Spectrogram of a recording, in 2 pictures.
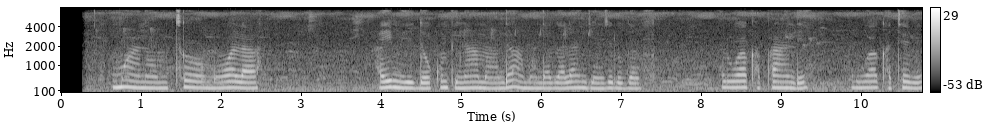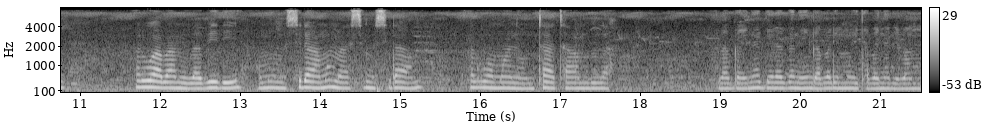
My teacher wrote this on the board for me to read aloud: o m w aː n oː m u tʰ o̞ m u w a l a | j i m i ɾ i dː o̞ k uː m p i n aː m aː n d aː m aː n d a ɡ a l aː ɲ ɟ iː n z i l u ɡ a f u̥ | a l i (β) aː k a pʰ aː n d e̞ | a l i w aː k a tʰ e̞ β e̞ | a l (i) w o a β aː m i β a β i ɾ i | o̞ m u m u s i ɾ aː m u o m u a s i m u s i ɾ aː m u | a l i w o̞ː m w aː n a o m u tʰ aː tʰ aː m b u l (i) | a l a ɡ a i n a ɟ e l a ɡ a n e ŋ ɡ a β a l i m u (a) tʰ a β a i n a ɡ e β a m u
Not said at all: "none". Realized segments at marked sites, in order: w, i, a, i

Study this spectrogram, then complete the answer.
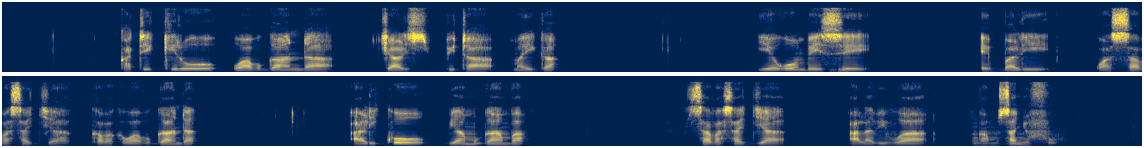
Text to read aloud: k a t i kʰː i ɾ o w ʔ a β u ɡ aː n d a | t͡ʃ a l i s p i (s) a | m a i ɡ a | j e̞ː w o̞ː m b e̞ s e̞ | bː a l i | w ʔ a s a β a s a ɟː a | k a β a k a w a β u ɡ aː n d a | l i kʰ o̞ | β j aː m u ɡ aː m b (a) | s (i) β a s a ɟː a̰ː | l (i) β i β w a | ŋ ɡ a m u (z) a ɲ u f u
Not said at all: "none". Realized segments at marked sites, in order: t, a, a, a, s

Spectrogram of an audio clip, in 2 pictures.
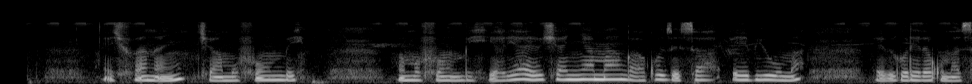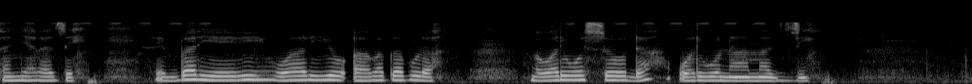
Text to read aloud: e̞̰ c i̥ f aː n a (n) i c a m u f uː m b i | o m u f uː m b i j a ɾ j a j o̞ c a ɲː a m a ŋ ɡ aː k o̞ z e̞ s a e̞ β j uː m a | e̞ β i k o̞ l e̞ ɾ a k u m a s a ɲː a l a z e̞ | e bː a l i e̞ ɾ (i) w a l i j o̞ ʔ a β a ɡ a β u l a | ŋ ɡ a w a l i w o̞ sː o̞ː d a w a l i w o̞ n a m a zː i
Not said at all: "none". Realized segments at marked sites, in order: ɲ, i

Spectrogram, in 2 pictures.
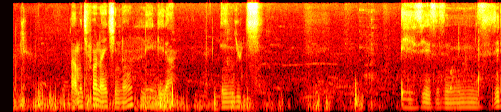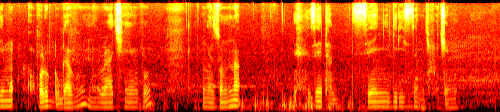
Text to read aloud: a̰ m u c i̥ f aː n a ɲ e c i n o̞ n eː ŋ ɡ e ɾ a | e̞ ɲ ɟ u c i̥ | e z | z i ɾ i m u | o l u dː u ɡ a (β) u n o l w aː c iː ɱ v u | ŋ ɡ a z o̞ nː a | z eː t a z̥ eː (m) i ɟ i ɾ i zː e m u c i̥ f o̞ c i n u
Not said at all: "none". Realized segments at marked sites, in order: v, ɲ

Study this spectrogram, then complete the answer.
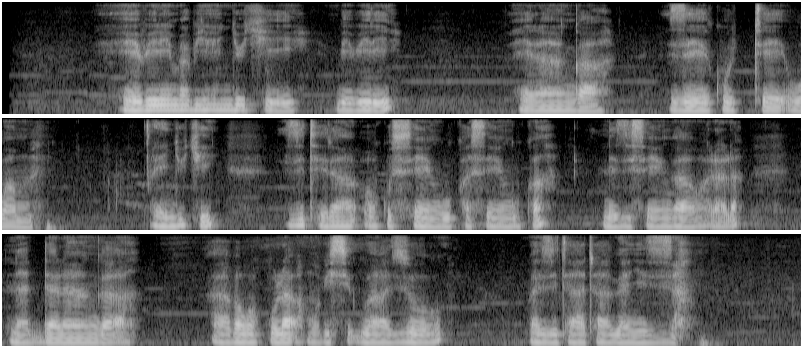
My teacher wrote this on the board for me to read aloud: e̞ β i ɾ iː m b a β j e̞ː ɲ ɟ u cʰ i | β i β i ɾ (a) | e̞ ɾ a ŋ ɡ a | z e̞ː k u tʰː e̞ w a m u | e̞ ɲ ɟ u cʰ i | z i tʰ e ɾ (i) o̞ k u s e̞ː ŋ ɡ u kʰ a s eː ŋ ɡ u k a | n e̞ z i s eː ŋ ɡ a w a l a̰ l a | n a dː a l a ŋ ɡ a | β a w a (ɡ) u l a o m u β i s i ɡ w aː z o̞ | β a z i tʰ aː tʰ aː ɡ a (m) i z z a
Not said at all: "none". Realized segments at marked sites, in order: i, a, k, ɲ

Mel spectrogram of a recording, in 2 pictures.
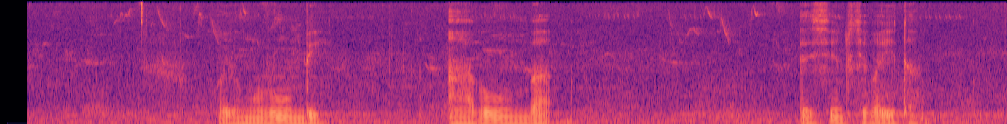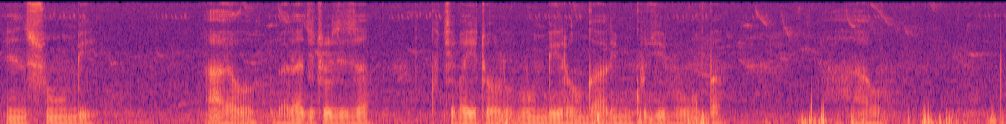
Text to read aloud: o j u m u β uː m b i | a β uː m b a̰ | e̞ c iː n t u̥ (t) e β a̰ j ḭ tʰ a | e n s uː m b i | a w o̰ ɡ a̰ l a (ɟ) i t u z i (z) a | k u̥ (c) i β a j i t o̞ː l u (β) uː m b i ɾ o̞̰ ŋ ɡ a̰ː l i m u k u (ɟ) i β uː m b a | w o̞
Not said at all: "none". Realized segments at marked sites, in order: c, ɟ, z, c, β, ɟ

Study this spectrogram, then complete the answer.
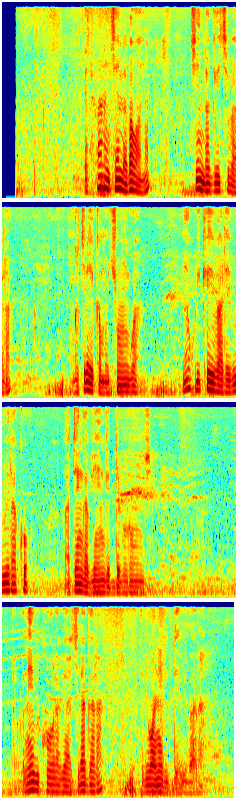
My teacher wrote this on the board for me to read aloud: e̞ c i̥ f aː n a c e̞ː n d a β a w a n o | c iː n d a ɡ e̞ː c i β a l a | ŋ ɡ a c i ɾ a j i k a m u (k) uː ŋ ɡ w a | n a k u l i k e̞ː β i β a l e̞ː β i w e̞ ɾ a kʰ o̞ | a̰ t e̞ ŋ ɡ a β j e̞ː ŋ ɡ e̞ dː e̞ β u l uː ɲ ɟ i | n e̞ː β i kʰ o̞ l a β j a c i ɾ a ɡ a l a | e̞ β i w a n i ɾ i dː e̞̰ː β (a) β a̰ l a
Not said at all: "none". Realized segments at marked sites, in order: c, i

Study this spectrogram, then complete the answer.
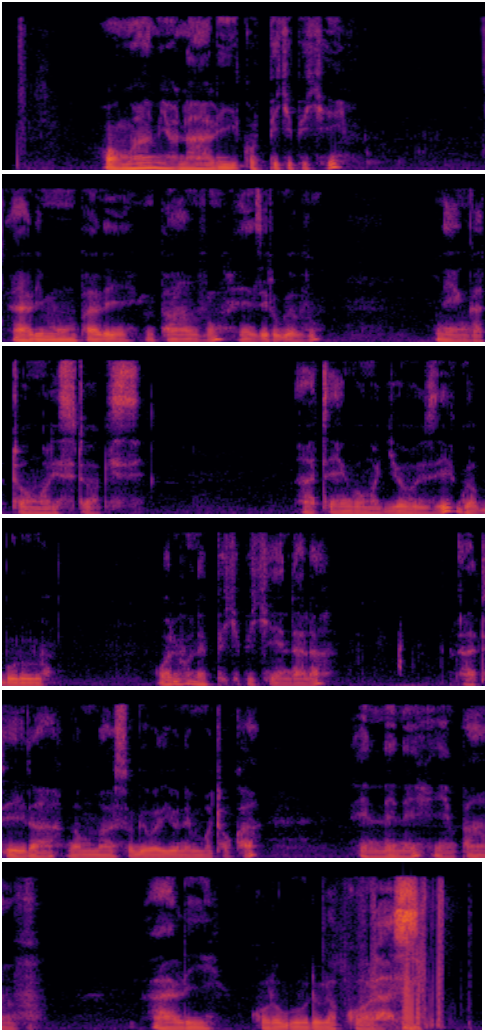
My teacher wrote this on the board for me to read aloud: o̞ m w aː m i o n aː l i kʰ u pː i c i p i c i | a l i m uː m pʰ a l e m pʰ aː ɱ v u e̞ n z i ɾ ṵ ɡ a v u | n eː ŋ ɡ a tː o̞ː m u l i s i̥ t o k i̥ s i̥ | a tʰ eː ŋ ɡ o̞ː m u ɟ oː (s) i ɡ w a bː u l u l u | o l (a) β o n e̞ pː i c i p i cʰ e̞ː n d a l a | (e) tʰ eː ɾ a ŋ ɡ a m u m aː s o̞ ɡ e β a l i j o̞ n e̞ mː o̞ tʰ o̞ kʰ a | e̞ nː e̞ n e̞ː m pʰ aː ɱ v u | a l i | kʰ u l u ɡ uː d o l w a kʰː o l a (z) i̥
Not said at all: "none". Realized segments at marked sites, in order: z, i, a, s

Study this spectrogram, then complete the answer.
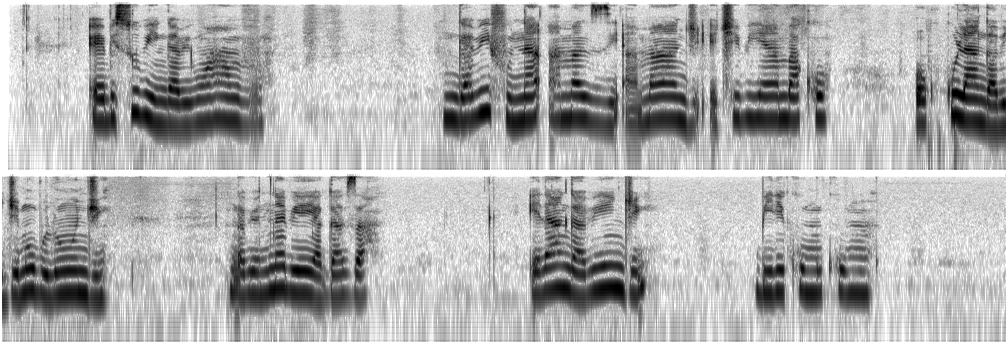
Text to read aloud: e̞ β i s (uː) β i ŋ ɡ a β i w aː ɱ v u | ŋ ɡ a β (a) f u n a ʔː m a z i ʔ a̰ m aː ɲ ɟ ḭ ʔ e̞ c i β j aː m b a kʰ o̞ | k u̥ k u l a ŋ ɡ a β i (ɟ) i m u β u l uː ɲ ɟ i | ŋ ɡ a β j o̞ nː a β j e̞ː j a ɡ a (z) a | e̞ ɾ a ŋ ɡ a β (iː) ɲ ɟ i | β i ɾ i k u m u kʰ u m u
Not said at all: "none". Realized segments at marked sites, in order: u, i, ɟ, z, iː

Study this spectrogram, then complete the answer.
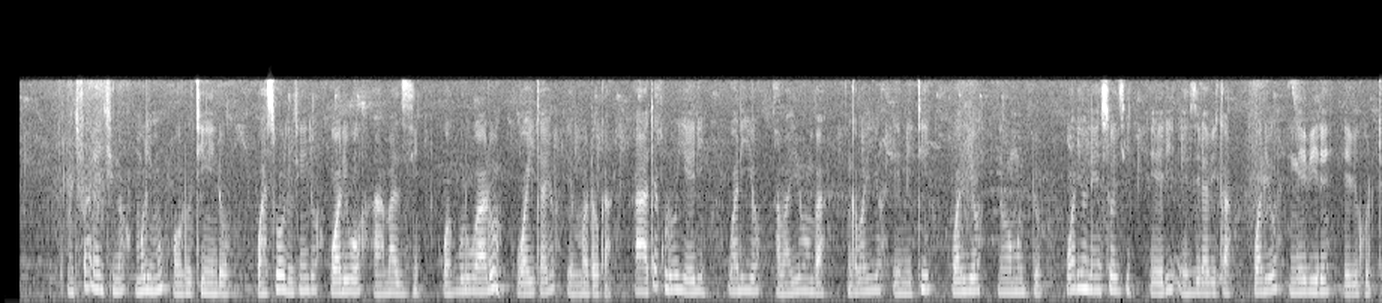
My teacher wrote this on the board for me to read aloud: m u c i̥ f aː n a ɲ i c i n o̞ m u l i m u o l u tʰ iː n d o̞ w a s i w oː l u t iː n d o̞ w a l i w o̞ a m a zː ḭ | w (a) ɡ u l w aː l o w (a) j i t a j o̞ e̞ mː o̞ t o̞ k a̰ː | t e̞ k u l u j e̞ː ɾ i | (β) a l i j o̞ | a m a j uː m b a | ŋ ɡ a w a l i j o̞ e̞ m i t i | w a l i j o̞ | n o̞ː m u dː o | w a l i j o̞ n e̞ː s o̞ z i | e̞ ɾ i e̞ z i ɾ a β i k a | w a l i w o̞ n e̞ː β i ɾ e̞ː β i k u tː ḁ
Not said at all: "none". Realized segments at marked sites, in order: a, a, w

